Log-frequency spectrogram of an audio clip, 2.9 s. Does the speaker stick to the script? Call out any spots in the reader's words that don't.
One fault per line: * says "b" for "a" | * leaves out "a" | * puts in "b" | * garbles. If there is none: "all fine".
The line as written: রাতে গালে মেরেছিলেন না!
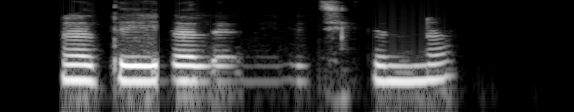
all fine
